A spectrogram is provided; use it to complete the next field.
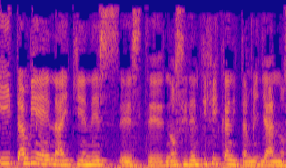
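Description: A woman speaks at a fairly slow pace in a fairly low pitch, with ordinary pitch variation. Noticeable background noise and audible room echo are present. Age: 50s. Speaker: radio guest, office worker. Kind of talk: radio interview. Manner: halting, many fillers.

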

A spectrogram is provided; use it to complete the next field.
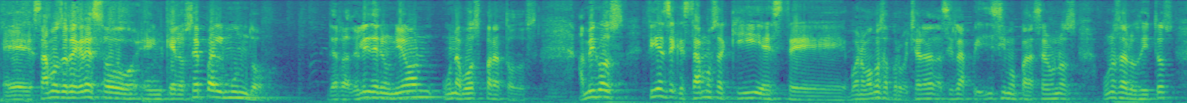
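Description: Amid noticeable background noise and audible room echo, a man talks fairly quickly in a fairly high voice. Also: ordinary pitch variation. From Tijuana, Baja California, Mexico. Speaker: radio host. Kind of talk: casual chat.

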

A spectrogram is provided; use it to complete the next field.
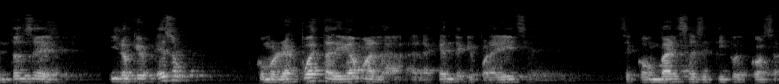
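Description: A man at medium pitch, with ordinary pitch variation, a moderate pace and long, frequent pauses. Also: big swings in loudness. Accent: Argentine. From Argentina, Tucumán. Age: 20s. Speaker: life coach. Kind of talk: interview.

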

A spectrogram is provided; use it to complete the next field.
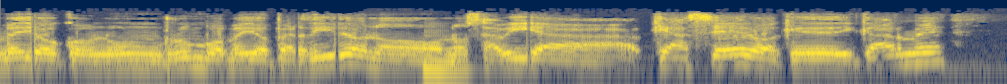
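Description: A man with lively intonation over music in the background. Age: 50s. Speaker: flamenco dancer. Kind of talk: interview.

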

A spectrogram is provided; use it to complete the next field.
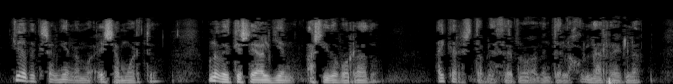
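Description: Fairly quick and somewhat breathy, a man speaks in a very deep, low voice with ordinary pitch variation. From Spain. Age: 60s. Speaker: philosophy professor, panelist. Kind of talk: panel discussion.

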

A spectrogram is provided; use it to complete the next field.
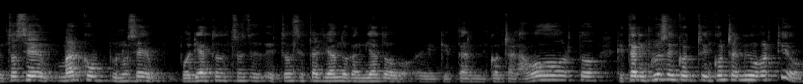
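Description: A man with a Chilean accent talks at a fairly quick pace and high pitch, with ordinary pitch variation and noticeable background noise. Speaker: podcast host. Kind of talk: casual political discussion.

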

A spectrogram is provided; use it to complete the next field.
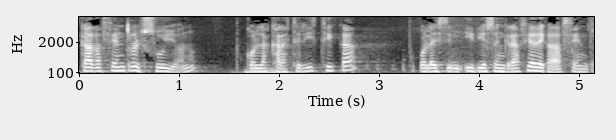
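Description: This woman has a normal speaking voice with fairly low pitch. She keeps a moderate pace and fairly even intonation. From Andalusia, Los Barrios. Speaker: seniors' centre director. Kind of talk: radio interview.

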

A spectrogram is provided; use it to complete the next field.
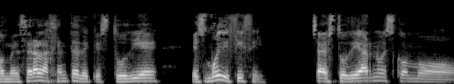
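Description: The speaker has a Spanish accent and a fairly slow pace. Intonation stays fairly even, and the sound is dry and close with no echo. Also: man. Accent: Spanish (Spain). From Spain, Cáceres (Extremadura). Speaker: marketing and innovation executive. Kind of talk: interview. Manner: halting, repeats words.

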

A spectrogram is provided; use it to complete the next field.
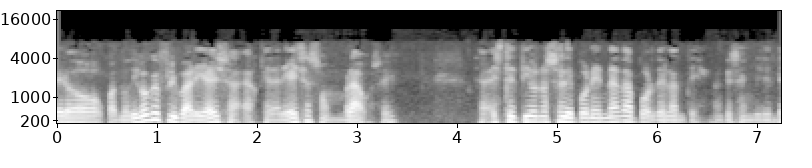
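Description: A man's normal speaking voice at medium pitch, with lively intonation, big swings in loudness and a fairly quick pace. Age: 50s. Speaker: radio show contributor. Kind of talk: casual chat.

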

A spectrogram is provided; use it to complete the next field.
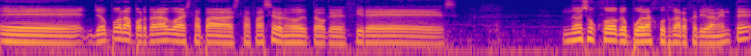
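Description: Speaking at a moderate pace, the man has a medium-pitched voice. His intonation stays fairly even. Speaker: podcast host. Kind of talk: casual chat.

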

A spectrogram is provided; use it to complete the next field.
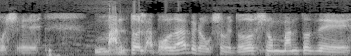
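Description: With noticeable background noise behind him, a man talks at a fairly quick pace. His pitch is fairly high, with ordinary variation. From Cieza, Murcia, Spain. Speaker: marketing company founder. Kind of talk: radio interview. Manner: animated.

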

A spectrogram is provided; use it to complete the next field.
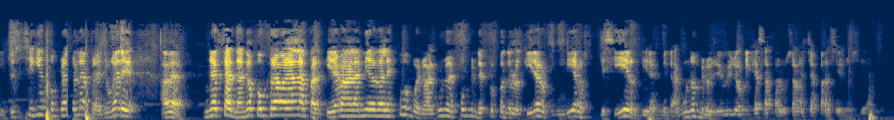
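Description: A man speaks at a very fast pace with very wide pitch swings. His loudness rises and falls in big swings. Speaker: artist and retired museum worker. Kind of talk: interview. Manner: halting.

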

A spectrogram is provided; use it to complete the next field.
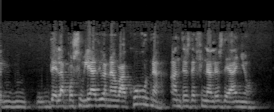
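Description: The speech is fairly slow with a Spanish accent and fairly even intonation. Noticeable background noise and audible room echo surround it. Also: woman, hardly any pauses, very even loudness. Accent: Peninsular Spanish. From Spain. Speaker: journalist. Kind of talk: interview.

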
